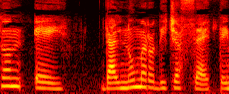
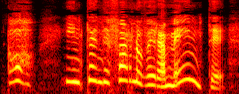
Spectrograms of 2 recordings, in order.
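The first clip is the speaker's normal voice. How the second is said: very high, loud dismayed cry; 13 semitones higher, 10 dB louder than usual. A narrator's reading. Miss Lark realising her dog means to go, crying out. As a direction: cry out loudly in disbelief. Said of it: "gridò Miss Lark".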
